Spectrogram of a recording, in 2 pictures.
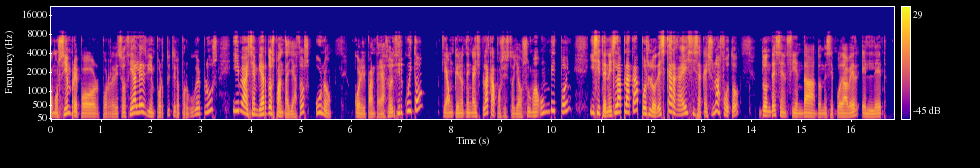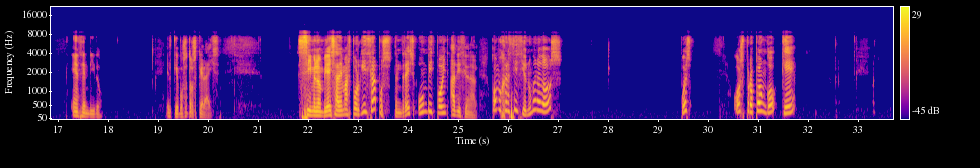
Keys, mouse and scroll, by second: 29.0 click.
